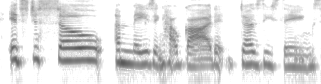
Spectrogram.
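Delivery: moved, emotional, marvelling voice full of feeling. Responding to a guest's story about finding her calling: getting emotional. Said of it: "I am getting emotional here".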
